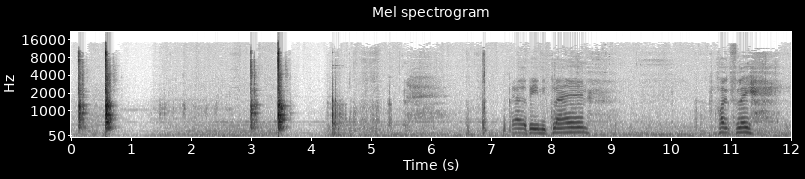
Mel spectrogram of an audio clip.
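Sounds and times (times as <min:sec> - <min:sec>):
faint clattering: 0:04.2 - 0:05.5
metal clinks and knocks: 0:04.3 - 0:05.4.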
